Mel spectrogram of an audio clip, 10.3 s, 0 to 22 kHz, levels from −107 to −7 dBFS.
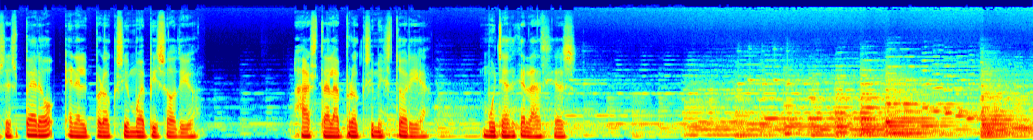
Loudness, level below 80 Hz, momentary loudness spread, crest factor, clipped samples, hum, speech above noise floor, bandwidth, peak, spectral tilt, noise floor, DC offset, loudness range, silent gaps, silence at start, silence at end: -20 LUFS; -62 dBFS; 19 LU; 16 dB; under 0.1%; none; 32 dB; 16.5 kHz; -4 dBFS; -7 dB/octave; -50 dBFS; under 0.1%; 5 LU; none; 0 s; 0 s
